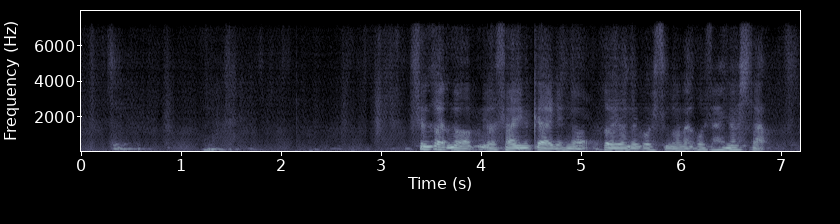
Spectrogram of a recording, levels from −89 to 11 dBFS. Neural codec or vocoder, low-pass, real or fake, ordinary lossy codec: codec, 16 kHz, 1 kbps, FreqCodec, smaller model; 7.2 kHz; fake; none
